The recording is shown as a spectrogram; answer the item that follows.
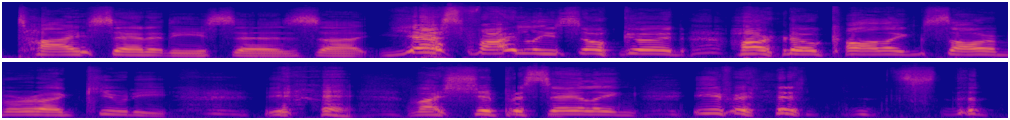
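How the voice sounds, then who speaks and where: A man's voice: high-pitched, lively intonation, unhurried, fairly bright tone, no room sound, studio quality. A man hosting a podcast, reading comments aloud and chatting casually in a somewhat hesitant way. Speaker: podcast host reading and discussing viewer comments.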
